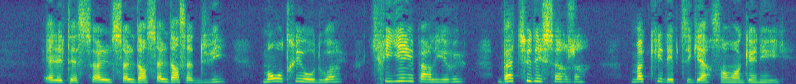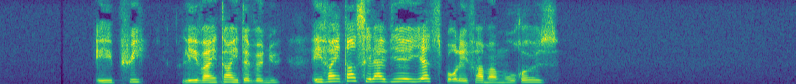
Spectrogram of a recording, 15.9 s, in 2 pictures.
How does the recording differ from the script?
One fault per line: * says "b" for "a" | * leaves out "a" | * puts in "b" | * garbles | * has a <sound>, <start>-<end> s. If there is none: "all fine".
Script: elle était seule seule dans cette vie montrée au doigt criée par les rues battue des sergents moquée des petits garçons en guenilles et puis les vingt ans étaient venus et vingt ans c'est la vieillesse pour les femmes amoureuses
* puts in "seule dans"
